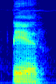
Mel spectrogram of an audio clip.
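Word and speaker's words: tear: इसको टीयर पढ़ते हैं, इसको टेयर पढ़ते हैं, TAIR, ठीक है। प्रोनाउंसिएशन के लिए आप समझिए यहाँ पे एयर लिखा हुआ है, टेयर, ठीक है। स्पेलिंग तो यही रहेगी टीयर की, पर बोलने के लिए टेयर बोलते हैं।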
